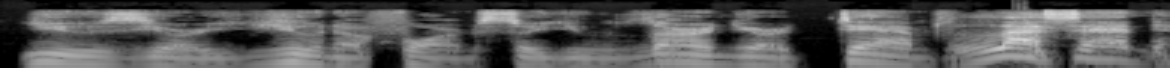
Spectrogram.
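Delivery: loud barked order; angry yell. Acted. Motoko yelling at Antropos to clean the floor, loud angry order. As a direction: bark the order down at him. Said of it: "she yelled".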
